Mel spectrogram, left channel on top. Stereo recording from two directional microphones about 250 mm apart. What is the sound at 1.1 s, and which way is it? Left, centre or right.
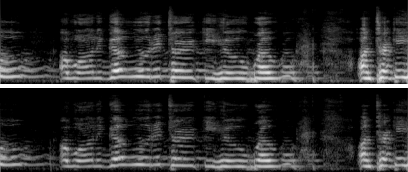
A woman's voice, left.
